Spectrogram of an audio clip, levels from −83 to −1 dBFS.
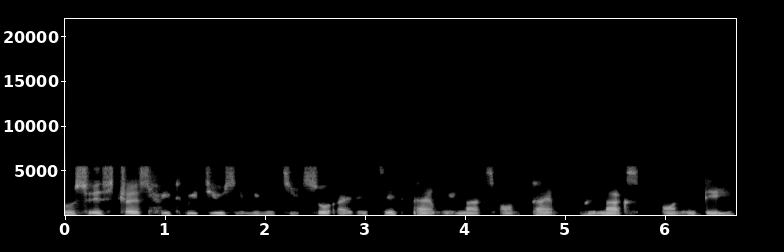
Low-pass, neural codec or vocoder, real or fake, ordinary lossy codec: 5.4 kHz; autoencoder, 48 kHz, 32 numbers a frame, DAC-VAE, trained on Japanese speech; fake; none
